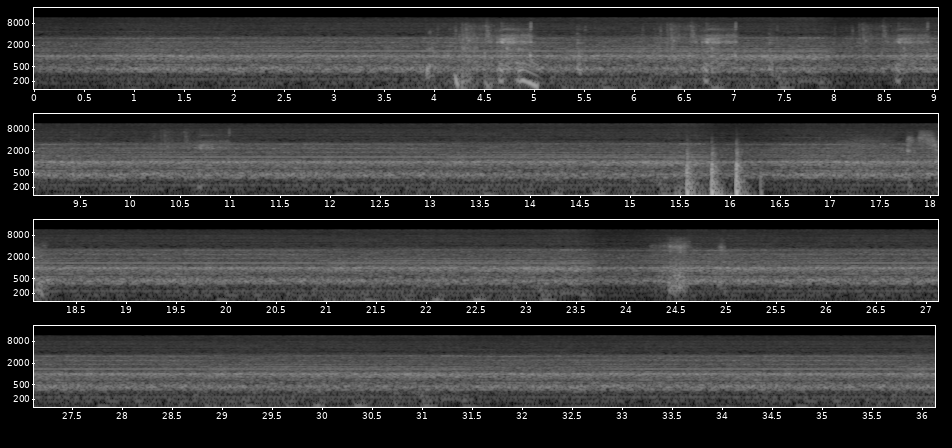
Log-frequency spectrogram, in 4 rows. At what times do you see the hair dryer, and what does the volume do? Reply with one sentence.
The hair dryer can be heard from 0.0 to 36.0 s, at a steady volume.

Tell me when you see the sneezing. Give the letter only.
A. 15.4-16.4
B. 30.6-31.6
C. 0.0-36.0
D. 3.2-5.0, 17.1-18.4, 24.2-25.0
D.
